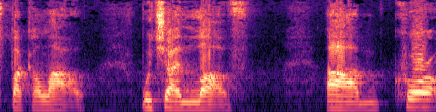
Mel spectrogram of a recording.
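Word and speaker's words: bacalao: puerto rican and uh puerto ricans also call it they you call it bakalao we call it pakala so you're right in spanish it's bakalao which i love um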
